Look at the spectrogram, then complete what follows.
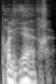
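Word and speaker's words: Poilievre: career as a politician, balked at his name being pronounced in French, Poilièvre, who now definitely uses Poilièvre, particularly when he's in Quebec.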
